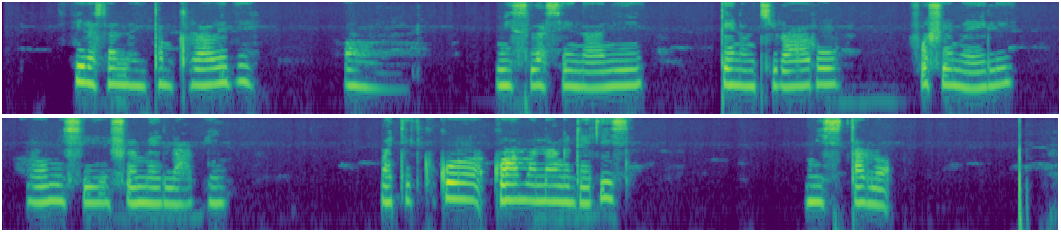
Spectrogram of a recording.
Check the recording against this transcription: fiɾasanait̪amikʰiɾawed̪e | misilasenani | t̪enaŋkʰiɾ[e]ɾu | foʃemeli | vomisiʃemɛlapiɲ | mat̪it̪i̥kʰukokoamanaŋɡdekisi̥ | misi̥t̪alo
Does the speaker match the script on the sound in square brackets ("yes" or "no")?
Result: no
